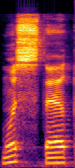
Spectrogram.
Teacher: ada bacaan Mad Arid di sukun itu boleh kita panjangkan dua harakat boleh empat harakat boleh pula menjadi enam harakat Mad Arid di sukun Kapan terjadinya yaitu ketika akhir bacaan kita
